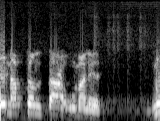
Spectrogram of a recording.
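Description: Speech over a telephone line: a thin, narrow-band voice talking for about a second, then a short pause.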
